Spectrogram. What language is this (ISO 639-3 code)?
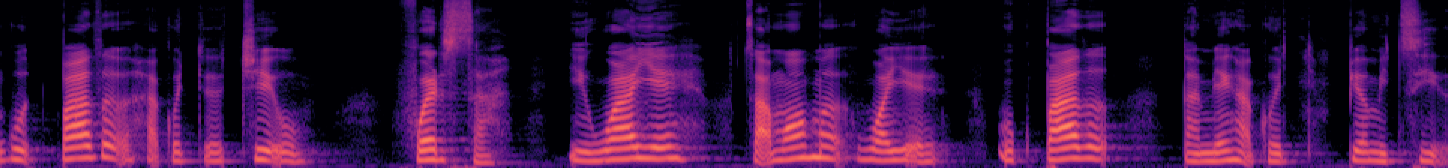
zor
